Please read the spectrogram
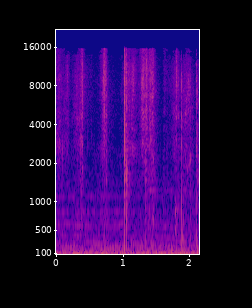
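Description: Tarot cards shuffled by hand: light papery rustling and slapping, with a sharp card snap about a second in.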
